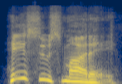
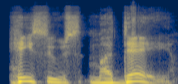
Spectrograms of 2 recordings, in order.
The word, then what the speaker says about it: Jesus Made: Jesus Mday. Jesus Mday it is. We learned the correct pronunciation. It's Jesus Mday.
